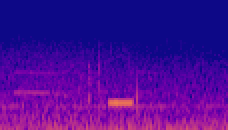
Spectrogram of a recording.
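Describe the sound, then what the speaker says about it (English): A brief, faint electronic tone chirps once as a phone's text message alert in the video game Alan Wake, sitting quietly over a low background hum. "What did I tell you? Text message from Barry."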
